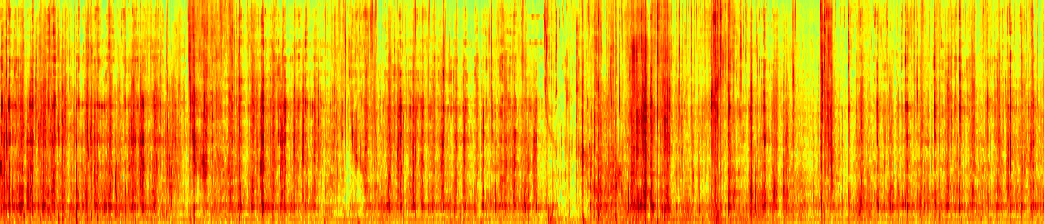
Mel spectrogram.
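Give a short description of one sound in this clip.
A woman chews food wetly and closely into a microphone.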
